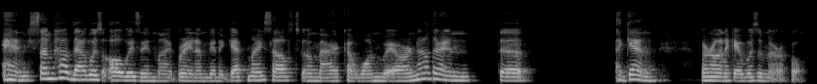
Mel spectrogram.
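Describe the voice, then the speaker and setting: A woman's voice: on the low side, fairly quick, a little mellow. A young woman from Sri Lanka, a guest talking over a video call, telling her story earnestly and laughing often. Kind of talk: casual interview conversation.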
